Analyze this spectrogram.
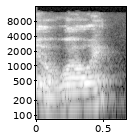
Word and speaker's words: Huawei: Ils l'ont prononcé Huawei.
